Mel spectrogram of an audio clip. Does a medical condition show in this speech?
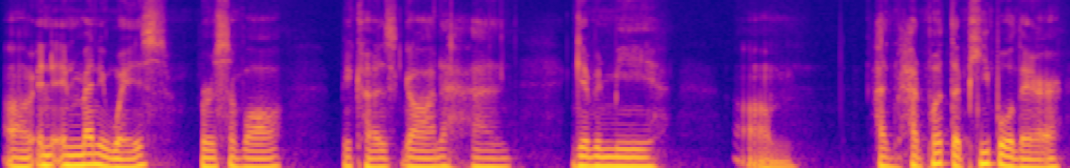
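Yes: cleft palate; nose and lip.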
